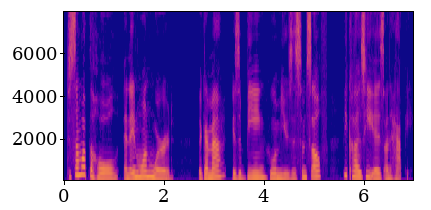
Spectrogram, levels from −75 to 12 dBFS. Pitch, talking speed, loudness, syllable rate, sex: 225 Hz, 180 wpm, -18 LUFS, 5.2 syllables/s, female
